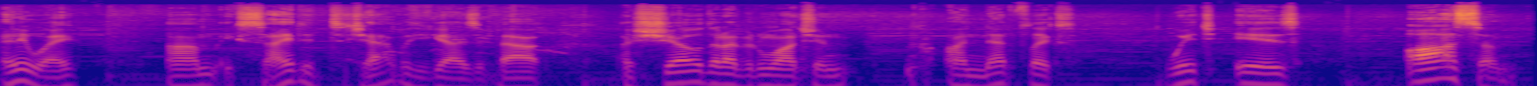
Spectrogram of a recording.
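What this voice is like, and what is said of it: Sick, under-the-weather voice. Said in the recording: “I'm still a little under the weather, as you probably hear in my voice.”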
